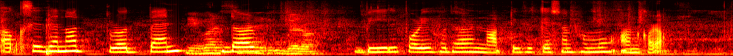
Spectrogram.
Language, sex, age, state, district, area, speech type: Assamese, female, 30-45, Assam, Darrang, rural, read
